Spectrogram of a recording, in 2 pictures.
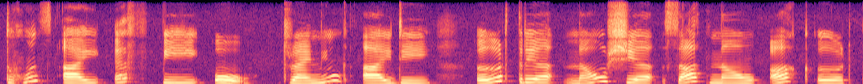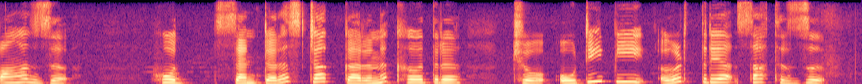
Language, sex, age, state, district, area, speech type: Kashmiri, female, 18-30, Jammu and Kashmir, Ganderbal, rural, read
